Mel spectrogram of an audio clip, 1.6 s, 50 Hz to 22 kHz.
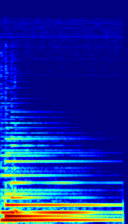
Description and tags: Yamaha F160e Acoustic Electric run through a PO XT Live. Random chord strum. Clean channel/ Bypass Effects.
acoustic, chord, strum, guitar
